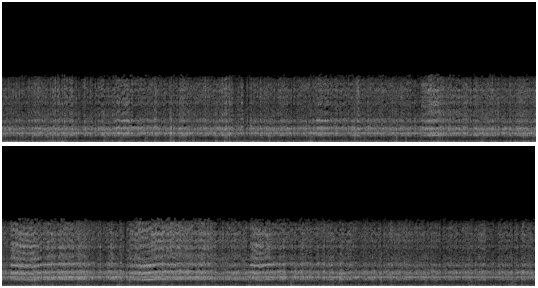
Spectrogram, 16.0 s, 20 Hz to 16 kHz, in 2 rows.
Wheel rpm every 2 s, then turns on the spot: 240, 230, 230, 230, 230, 220, 230, 230.
none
